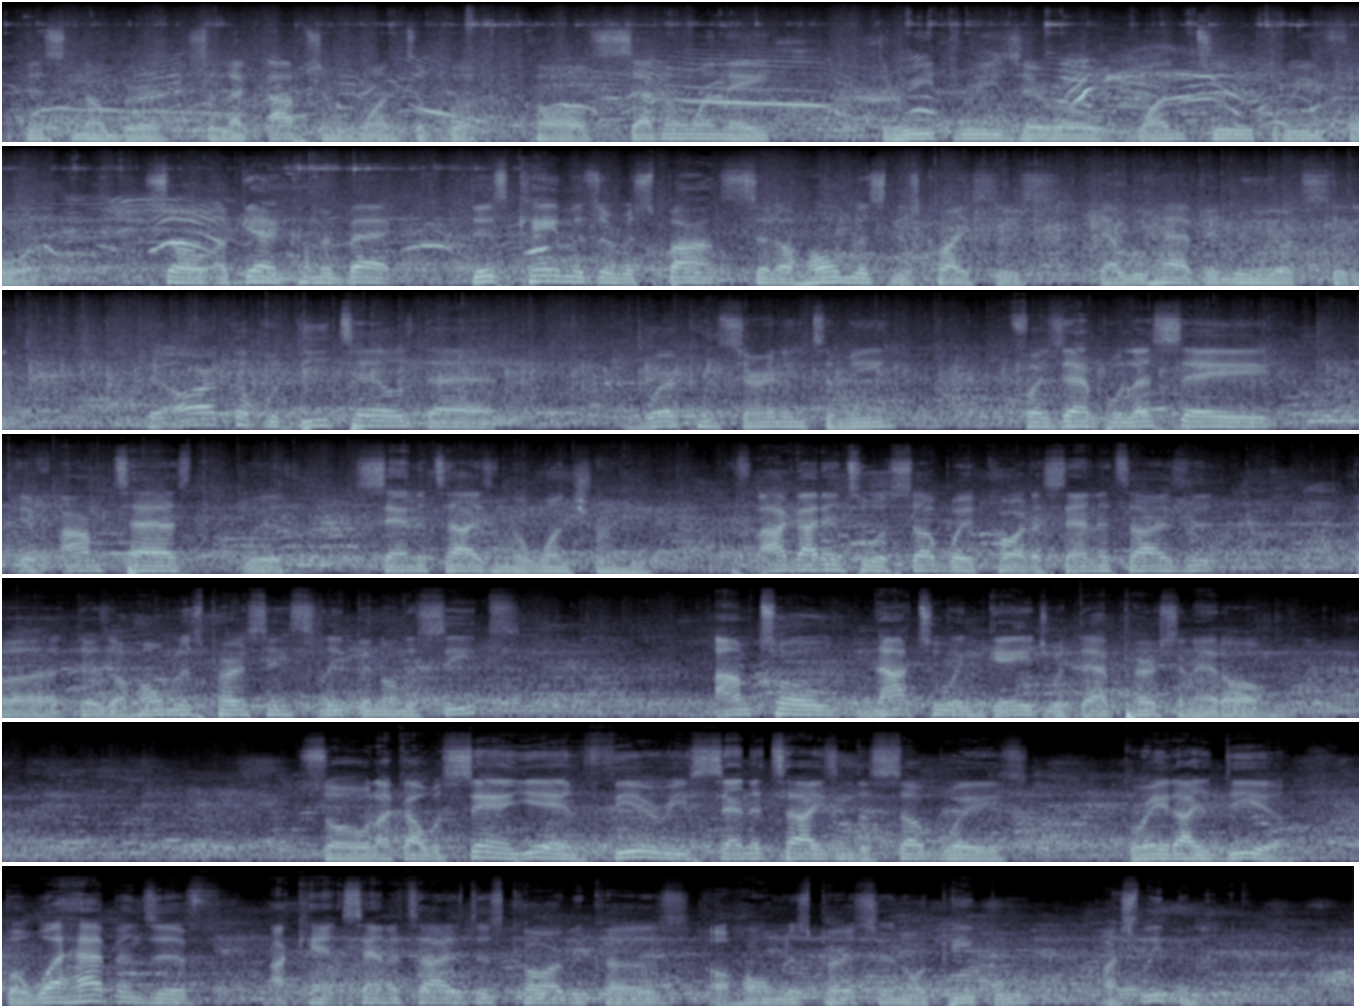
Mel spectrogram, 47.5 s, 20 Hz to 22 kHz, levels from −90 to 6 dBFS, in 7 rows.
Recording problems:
murmuring crowd; loud; throughout; 4 dB below the speech

